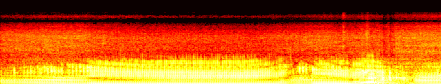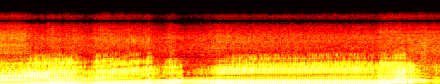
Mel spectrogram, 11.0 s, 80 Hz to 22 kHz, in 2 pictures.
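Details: 2022 VW MK8 GTI, first start after installing ECS 4465030 non-valved catback exhaust: deep, steady exhaust drone rising and falling cleanly with revs, no rattles, blowing or scraping; healthy exhaust.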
